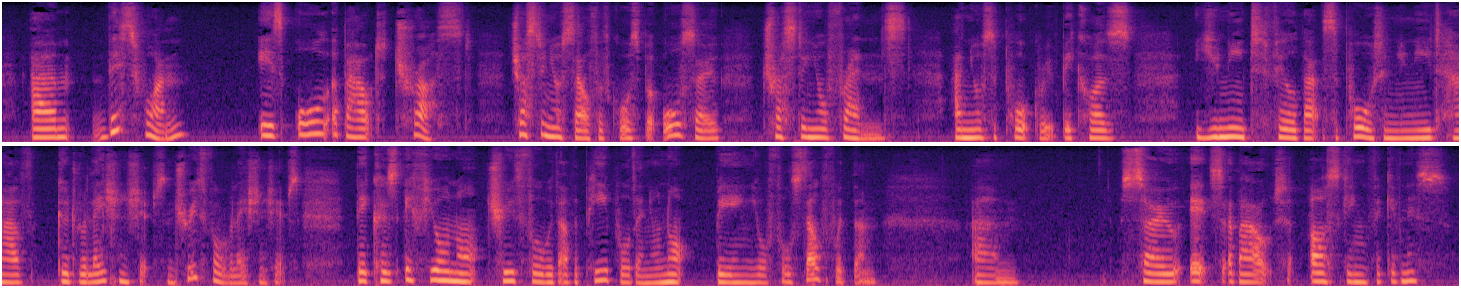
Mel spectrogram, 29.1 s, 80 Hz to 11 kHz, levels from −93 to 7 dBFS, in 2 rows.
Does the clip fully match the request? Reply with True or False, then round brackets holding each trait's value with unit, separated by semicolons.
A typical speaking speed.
False (125 wpm)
